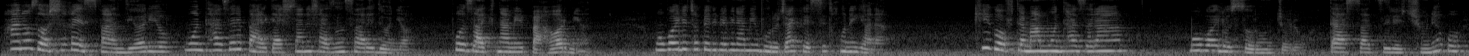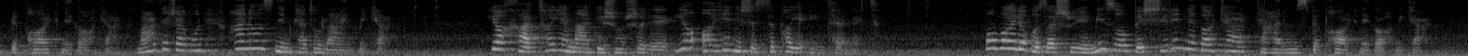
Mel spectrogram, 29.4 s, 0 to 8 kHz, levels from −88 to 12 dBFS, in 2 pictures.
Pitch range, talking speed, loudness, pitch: 215-310 Hz, 145 wpm, -34 LUFS, 255 Hz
